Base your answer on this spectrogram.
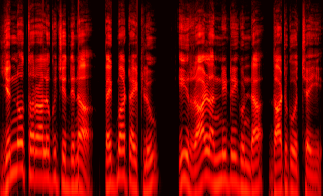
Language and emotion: Telugu, neutral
